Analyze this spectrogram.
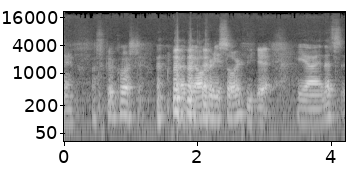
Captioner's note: chuckles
